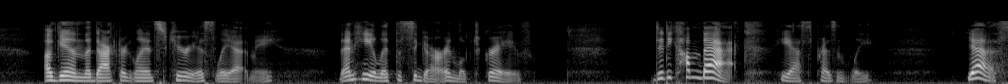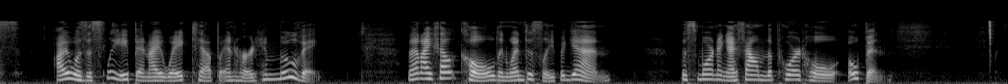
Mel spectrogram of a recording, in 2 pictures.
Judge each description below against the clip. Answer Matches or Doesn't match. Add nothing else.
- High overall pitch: Matches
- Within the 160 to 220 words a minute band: Doesn't match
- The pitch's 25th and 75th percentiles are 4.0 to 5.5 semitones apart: Matches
